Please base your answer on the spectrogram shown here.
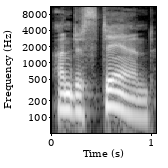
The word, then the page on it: understand: American English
